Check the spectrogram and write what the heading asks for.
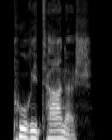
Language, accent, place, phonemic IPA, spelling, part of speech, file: German, Germany, Berlin, /puʁiˈtaːnɪʃ/, puritanisch, adjective, De-puritanisch.ogg
- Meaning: puritan, puritanical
